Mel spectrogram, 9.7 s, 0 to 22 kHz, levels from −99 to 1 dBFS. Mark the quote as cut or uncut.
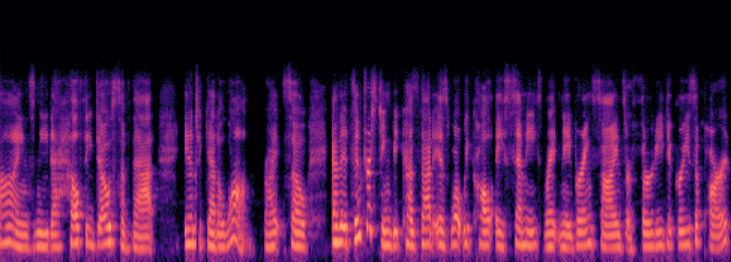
cut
